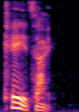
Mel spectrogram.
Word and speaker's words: 経済: 那引申一下，在日本呢，经济有两种说法，一种是片假名的 economy，还有一种就是我们汉字的经济，读作 k 在 k 在。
